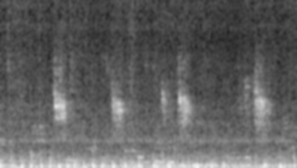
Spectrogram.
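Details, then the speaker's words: Proton Saga Iswara LMSS driving: faint light clicking about seven or eight times a second under road noise from the rear driver side; spring and spring perch replaced without fixing it, owner blames a stubborn rear wheel bearing. "it's so weird cuz it's always coming from the driver's side rear driver side which is just driving me nuts I thought it was the thing I mean I did replace the spring the spring perch I thought it was the rear suspension system turns out it wasn't it's just a stubborn wheel bearing"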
